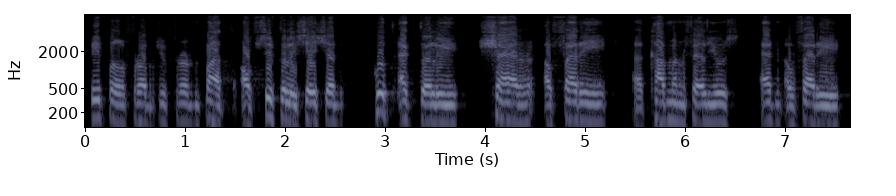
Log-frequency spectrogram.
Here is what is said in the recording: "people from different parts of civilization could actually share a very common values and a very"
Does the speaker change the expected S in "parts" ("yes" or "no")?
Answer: yes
